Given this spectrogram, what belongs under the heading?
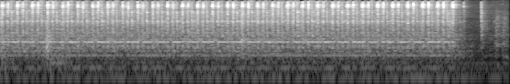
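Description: A sewing machine stitches a face mask seam in a continuous, loud, close rapid whir with fine needle ticking, stopping abruptly just before the end.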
